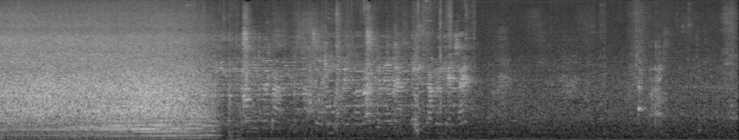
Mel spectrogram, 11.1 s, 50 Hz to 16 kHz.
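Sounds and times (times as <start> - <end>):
vehicle engine passing: 0.0 - 3.4
road traffic: 0.0 - 11.0.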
